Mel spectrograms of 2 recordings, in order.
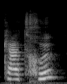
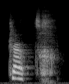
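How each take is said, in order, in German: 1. Der Vokal am Ende ist deutlich zu hören. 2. Der Vokal am Ende ist fast stumm. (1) "ich sage nicht quatre" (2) "Dieses E am Ende hört man fast nicht"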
